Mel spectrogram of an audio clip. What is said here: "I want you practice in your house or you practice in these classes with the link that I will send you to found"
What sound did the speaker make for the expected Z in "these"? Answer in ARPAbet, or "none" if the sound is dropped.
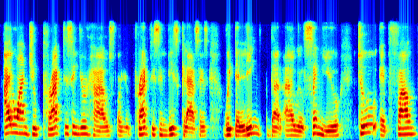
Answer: S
